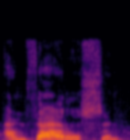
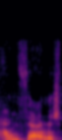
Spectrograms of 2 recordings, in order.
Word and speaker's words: Ampharos: Perché ho scoperto che si pronuncia Ampharos. Già. Sono sconvolto anch'io. Ma si pronuncia Ampharos perché dovrebbe derivare da Pharos, che sarebbe il faro, e Ampere, che dovrebbe essere l'unità di misura della luce. Quindi sì, si pronuncia Ampharos e non Ampharos.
